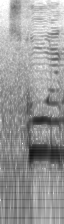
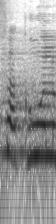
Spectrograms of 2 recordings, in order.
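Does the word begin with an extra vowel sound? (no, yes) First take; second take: no; yes. First: The word starts directly with the consonant cluster. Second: A vowel is added before the consonant cluster. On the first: The speaker calls it right. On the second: The speaker calls it wrong.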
